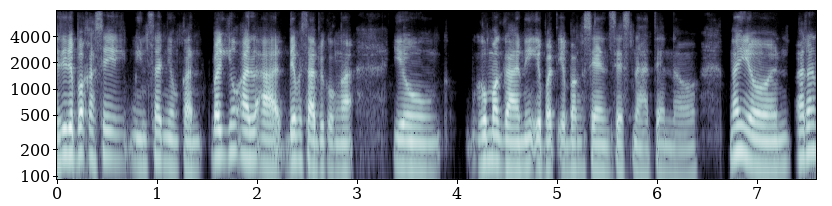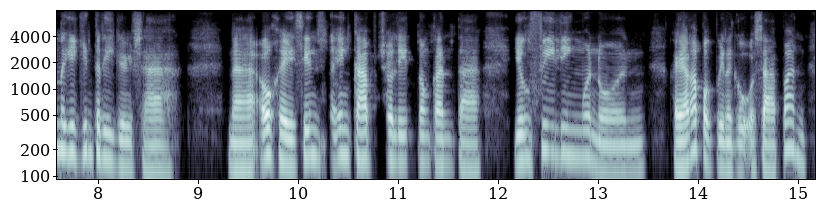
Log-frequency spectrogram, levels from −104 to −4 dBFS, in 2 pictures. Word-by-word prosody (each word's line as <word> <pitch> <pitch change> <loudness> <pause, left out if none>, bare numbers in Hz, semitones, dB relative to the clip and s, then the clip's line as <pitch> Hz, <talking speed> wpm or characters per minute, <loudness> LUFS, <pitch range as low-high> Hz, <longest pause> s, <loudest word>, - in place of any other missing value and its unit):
'di 175 +4 +6
ba 180 0 +4
kasi 160 -1 -3
minsan 140 +1 -2
yung 130 - -2
kan 125 0 -2
'pag 170 0 +5
yung 190 +1 -4
alaal 160 -4 +5
'di 150 - +2
ba 150 - -7
sabi 130 -2 +3
ko 120 - -4
nga 120 0 -1 0.4
yung 125 -2 -1 0.2
gumagana 135 -3 +3
yung 135 - -2
iba't-ibang 120 -2 -1
senses 115 -2 -2
natin, 110 0 -7
'no. 105 +1 -11 0.3
Ngayon 135 -7 +2
parang 185 +4 +1
nagiging 190 -1 -1
trigger 155 -8 -2
siya, 115 -1 -5 0.5
na 120 0 0
okey 145 -6 +5
since 165 +1 -2
na-encapsulate 155 -2 0
nung 145 -1 -4
kanta 125 -4 -2 0.3
yung 150 +2 0
feeling 180 -1 -4
mo 165 -2 -4
nun, 110 -1 -4 0.3
kaya 125 +2 +6
nga - - +4
'pag - - 0
pinag-uusapan, 120 - -1
135 Hz, 160 wpm, -23 LUFS, 120-160 Hz, 0.5 s, di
